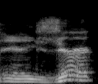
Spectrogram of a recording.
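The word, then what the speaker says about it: Xeric: Neo is a Zurich, am I pronouncing that right? A Zurich Zerich Award.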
